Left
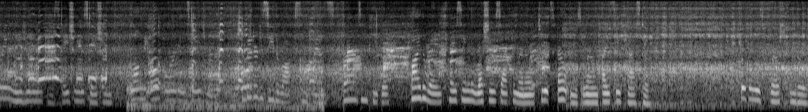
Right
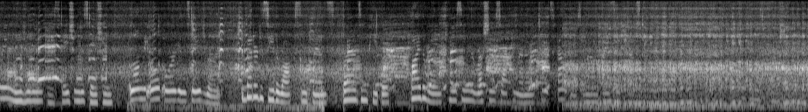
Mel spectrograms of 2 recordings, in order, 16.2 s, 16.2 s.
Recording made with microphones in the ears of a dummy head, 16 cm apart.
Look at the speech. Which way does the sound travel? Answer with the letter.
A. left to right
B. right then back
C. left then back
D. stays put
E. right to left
E.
